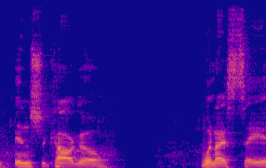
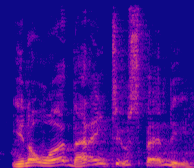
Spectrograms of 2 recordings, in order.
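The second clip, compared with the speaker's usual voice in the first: mock casual customer; 7 semitones higher than usual. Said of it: "Would you be like".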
